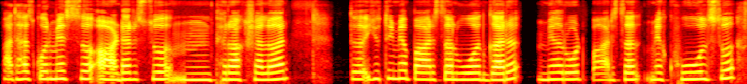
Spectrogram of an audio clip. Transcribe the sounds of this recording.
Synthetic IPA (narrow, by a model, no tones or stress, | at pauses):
pʰɐd̪ɦɐzkoɾmesɨʔaːɖɐɾsupʰiɾaːkʰʃɐlʋɐɾ | t̪ɨjut̪ʰɾimʲepaːɾsɐlʋoːd̪ɡɐɾɨ | mʲeɾoːʈpaːɾsɐlmekʰuːlsɨ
